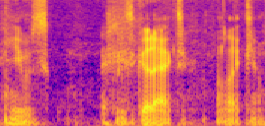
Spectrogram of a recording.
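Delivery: soft, hushed whisper under the breath. Admitting liking an actor while afraid of being yelled at: whispering. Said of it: "Why'd you whisper that?".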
